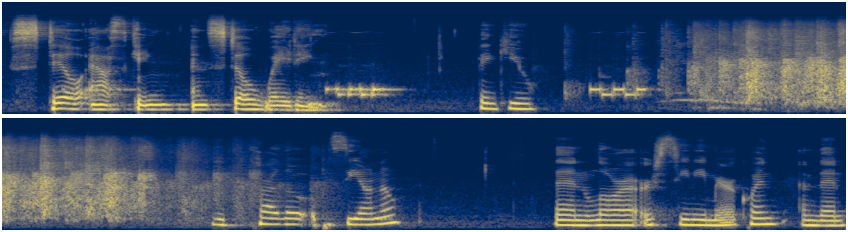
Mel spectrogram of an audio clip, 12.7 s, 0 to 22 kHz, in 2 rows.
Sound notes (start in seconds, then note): 4.6 audience applauds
